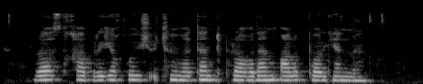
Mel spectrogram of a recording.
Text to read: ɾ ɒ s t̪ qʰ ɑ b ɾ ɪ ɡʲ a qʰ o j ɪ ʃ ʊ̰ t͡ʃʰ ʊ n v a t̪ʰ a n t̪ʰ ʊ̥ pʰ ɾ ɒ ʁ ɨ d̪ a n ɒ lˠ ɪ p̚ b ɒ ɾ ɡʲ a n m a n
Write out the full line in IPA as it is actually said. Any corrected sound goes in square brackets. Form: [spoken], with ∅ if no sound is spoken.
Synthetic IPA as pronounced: ɾ ɒ s t̪ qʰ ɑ b ɾ ɪ ɡʲ a qʰ o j ɪ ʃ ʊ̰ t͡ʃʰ ʊ n v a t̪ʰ a n t̪ʰ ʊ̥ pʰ ɾ ɒ ʁ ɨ d̪ a n ɒ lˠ ɪ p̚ b ɒ ɾ ɡʲ a n m a n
